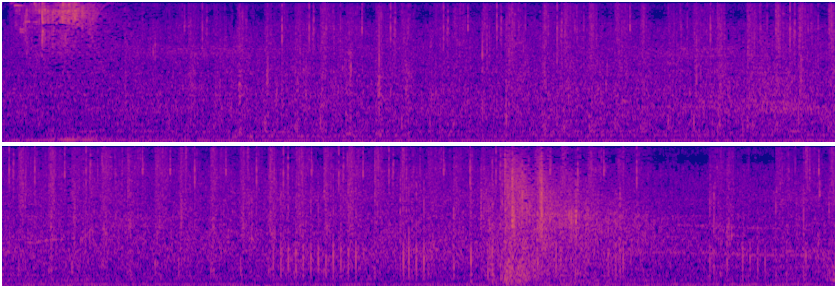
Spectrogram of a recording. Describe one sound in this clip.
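Footsteps crunch on snow as a figure runs down a street.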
